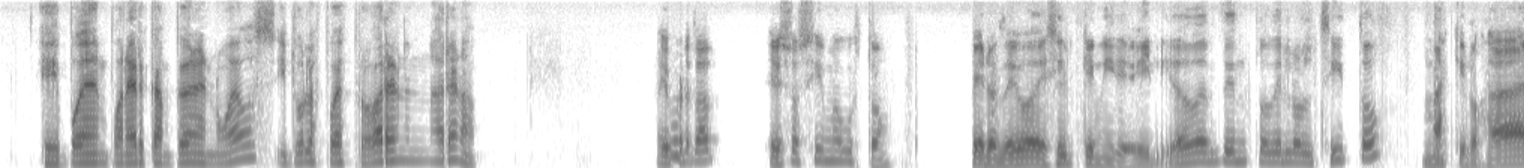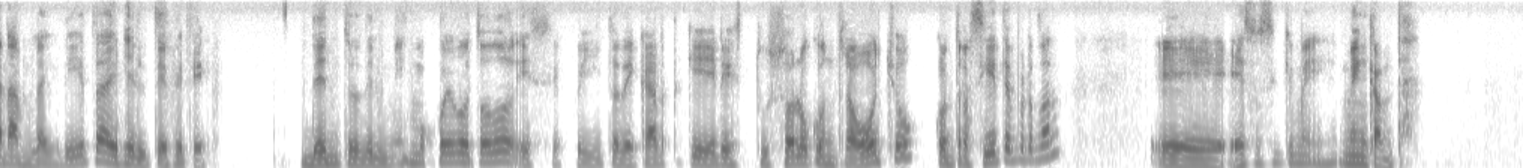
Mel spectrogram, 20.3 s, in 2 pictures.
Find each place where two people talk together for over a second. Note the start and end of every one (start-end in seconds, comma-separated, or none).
none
